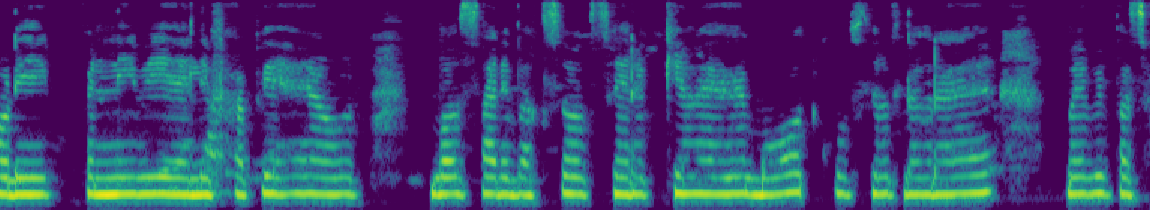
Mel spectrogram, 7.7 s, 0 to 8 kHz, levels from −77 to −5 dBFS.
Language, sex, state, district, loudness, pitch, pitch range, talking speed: Hindi, female, Bihar, Kishanganj, -18 LUFS, 235 Hz, 230-240 Hz, 180 wpm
